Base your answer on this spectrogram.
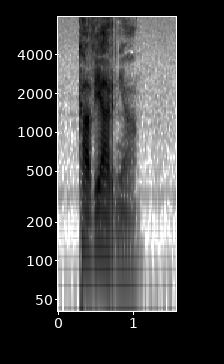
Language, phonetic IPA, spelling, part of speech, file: Polish, [kaˈvʲjarʲɲa], kawiarnia, noun, Pl-kawiarnia.ogg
